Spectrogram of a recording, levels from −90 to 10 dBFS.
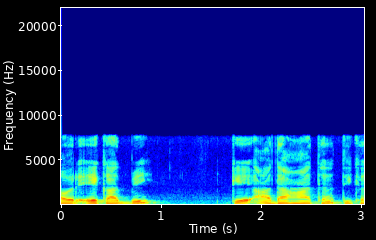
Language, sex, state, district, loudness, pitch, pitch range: Chhattisgarhi, male, Chhattisgarh, Raigarh, -17 LUFS, 140 Hz, 130-155 Hz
